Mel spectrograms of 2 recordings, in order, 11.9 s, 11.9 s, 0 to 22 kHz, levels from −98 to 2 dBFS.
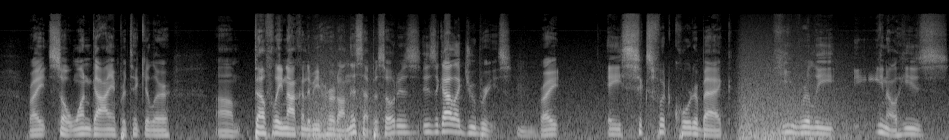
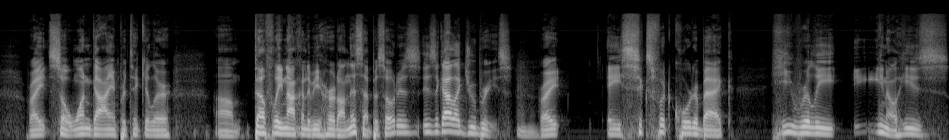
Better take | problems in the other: second | wind noise on the microphone; occasional gusts; 15 dB below the speech

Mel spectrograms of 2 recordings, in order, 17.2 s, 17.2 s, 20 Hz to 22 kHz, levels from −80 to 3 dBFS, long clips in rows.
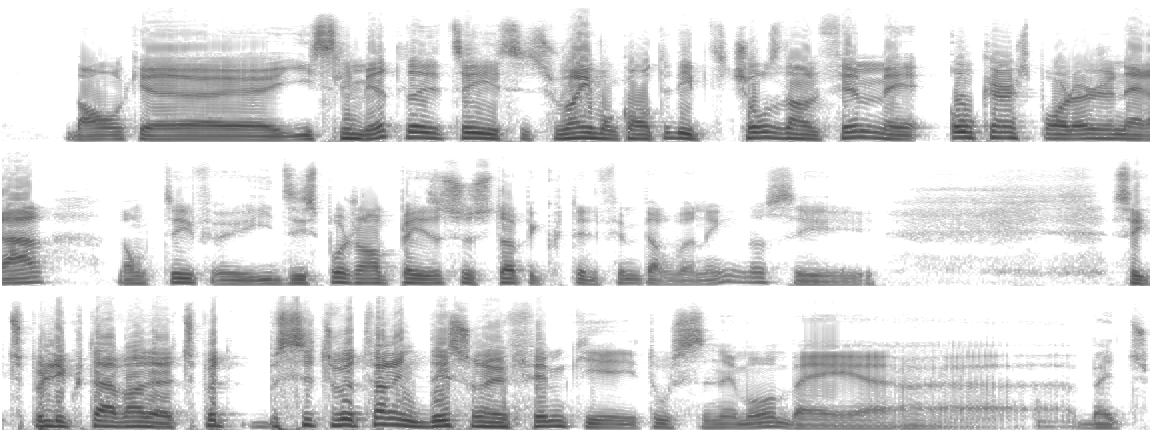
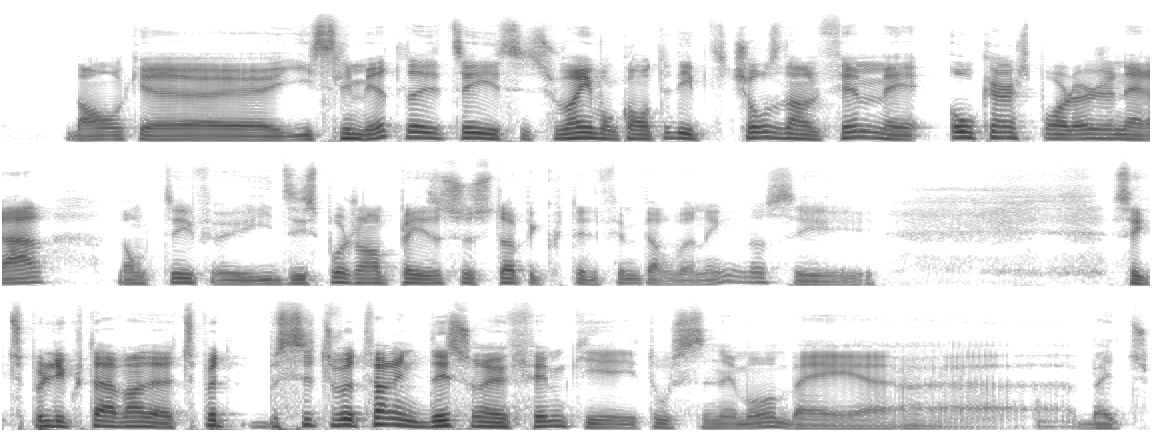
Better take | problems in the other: second | distortion; slight; 3% of the sound clipped

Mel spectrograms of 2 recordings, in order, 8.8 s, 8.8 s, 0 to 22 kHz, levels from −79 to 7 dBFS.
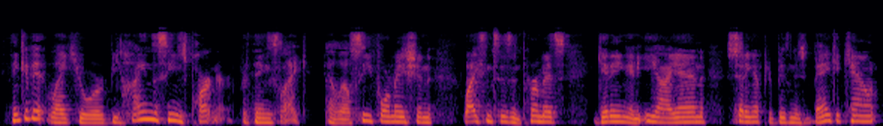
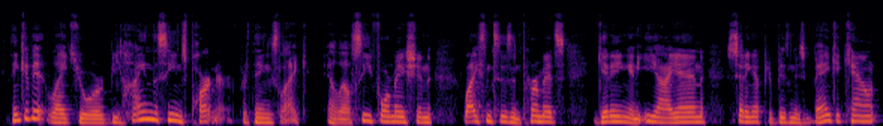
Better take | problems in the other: second | garbled, watery; badly

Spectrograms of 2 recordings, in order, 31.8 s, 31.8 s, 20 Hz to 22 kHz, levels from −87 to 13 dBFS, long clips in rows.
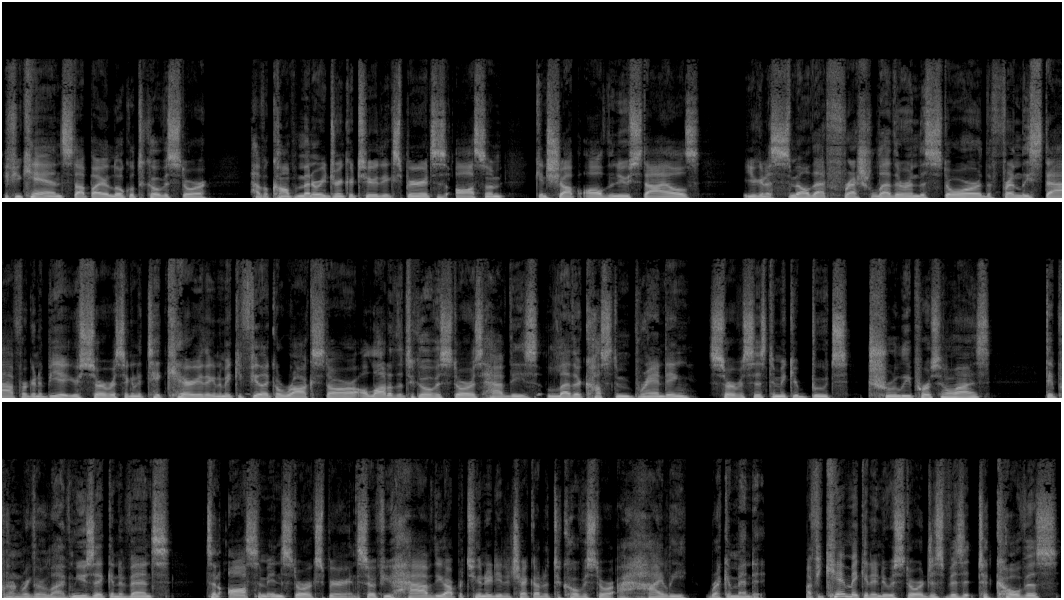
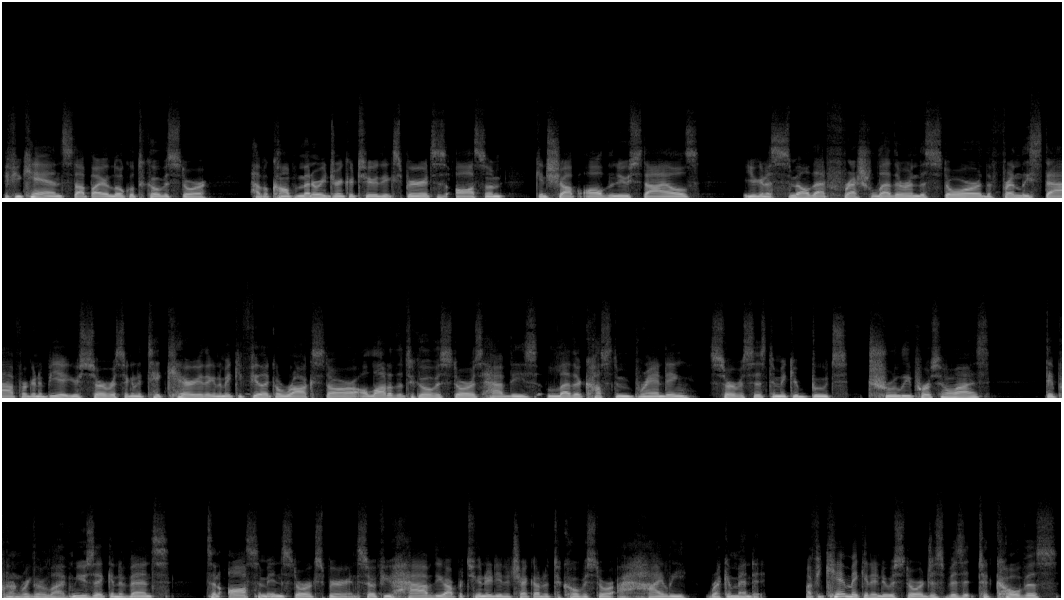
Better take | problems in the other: first | muffled; very; fading above 2 kHz

